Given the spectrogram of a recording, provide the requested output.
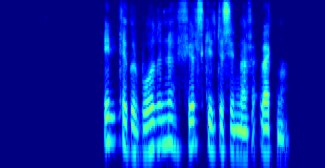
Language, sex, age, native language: Icelandic, male, 60-69, Icelandic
